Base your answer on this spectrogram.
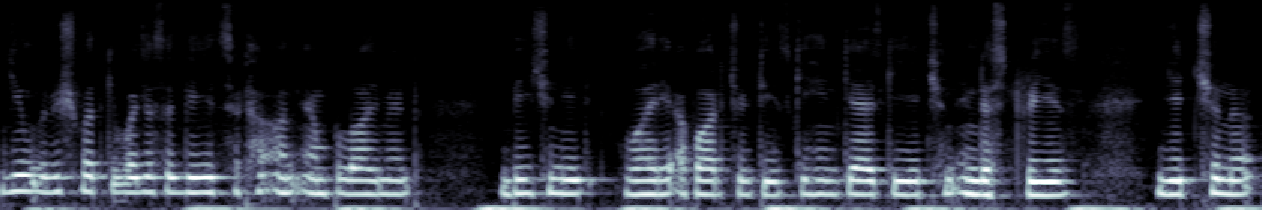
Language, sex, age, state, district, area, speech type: Kashmiri, male, 18-30, Jammu and Kashmir, Ganderbal, rural, spontaneous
